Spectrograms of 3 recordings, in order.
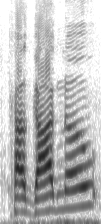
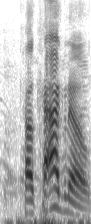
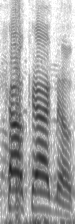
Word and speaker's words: Calcagno: up Reef ravazza kago please help me with your last name cuz I definitely butchered that Calo maybe calcagno there we go somebody help me calcagno thank you and Paul Cary all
